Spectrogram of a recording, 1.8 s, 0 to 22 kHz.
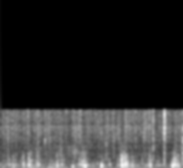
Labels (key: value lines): label: biophony, sea urchins (Echinidae)
recorder: SoundTrap 600 or HydroMoth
